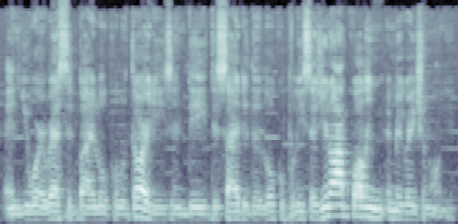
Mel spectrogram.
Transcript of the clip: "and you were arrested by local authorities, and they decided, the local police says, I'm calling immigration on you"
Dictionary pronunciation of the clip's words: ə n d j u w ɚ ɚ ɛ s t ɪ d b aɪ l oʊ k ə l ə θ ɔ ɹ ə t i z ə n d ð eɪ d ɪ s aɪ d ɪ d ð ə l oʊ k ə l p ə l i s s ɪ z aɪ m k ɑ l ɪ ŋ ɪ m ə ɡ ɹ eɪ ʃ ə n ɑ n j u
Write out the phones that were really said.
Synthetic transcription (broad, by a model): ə n j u w ɚ ɚ ɛ s t ɪ d b aɪ l oʊ k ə l ə θ ɔ ɹ ə t i z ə n ð eɪ d ɪ s aɪ d ɪ d ð ə l oʊ k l p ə l i s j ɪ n aɪ m k ɑ l ɪ ŋ ɪ m ə ɡ ɹ eɪ ʃ ə n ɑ n j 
